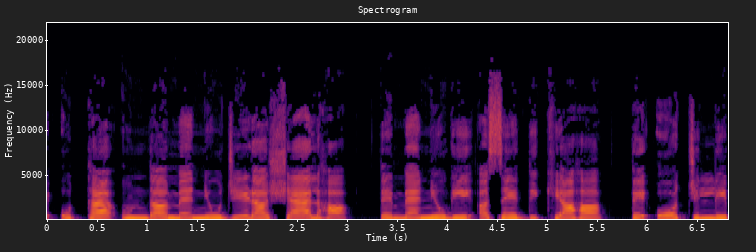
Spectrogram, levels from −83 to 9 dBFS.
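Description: All the way through, the audio has a watery, swirly quality, with sibilants that chirp and shimmer instead of hissing cleanly and consonant edges that sound smeared. That's plainly audible and most likely MP3 compression at a low bitrate, something like 64 kbps. The encoder runs short of bits, so quieter frequency detail flickers in and out between frames. Nothing reaches above about 20.9 kHz.

At 5.00 s there's a brief pre-echo, a hiss lasting about 11 ms that arrives just before a sharp attack and softens its onset. A transform codec spreads its quantisation noise evenly across a whole block. When a loud transient lands late in that block, the noise budgeted for the loud part also fills the quiet gap ahead of it, so you hear it as a hiss creeping in before the hit.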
